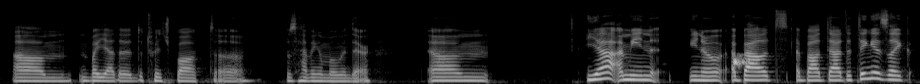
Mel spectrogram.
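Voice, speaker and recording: A woman hosting a casual livestream chat, chatty and quick to laugh, reading viewer questions aloud. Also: lowish voice, darkish tone. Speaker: podcast host.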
